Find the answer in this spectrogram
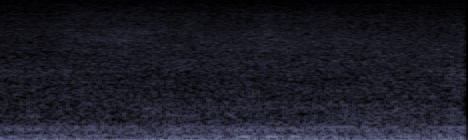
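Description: Steady low background rumble with a faint even hiss and no distinct events.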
